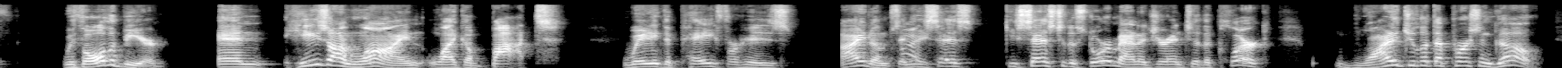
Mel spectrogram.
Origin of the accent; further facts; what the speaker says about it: Bronx, New York, United States; Now, mind you, Andrew and I are originally from New York. I grew up in the Bronx, and I grew up in the Bronx during the bad old days, 1977 blackouts and riots, high crime.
